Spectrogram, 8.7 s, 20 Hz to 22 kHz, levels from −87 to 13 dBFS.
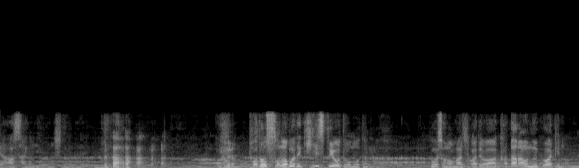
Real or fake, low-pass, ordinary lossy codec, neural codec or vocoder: fake; 7.2 kHz; none; codec, 24 kHz, 3 kbps, HILCodec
